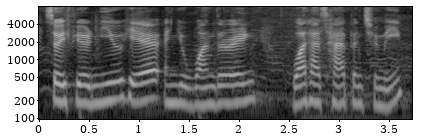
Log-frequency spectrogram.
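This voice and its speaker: A woman hosts her spiritual podcast with a hoarse, scratchy voice that sits fairly low. She talks casually, stumbling into restarts and soft laughs as she apologizes for how she sounds. Quiet music plays faintly behind her. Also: fairly even intonation, normal speed. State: hoarse, lost voice. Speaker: podcast host.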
